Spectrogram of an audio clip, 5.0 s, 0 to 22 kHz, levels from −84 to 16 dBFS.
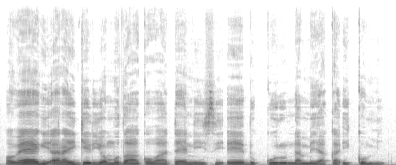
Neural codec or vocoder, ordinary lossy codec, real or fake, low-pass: none; none; real; none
